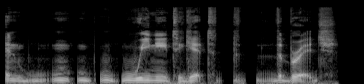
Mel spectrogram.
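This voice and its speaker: Man playing a deep-voiced, anxious stammering crewman. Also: measured pace, a bit bright, exaggerated voice. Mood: urgent, anxious. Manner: stammering, urgent, repetitive. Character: anxious, bewildered, bossy male spaceship crewman.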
